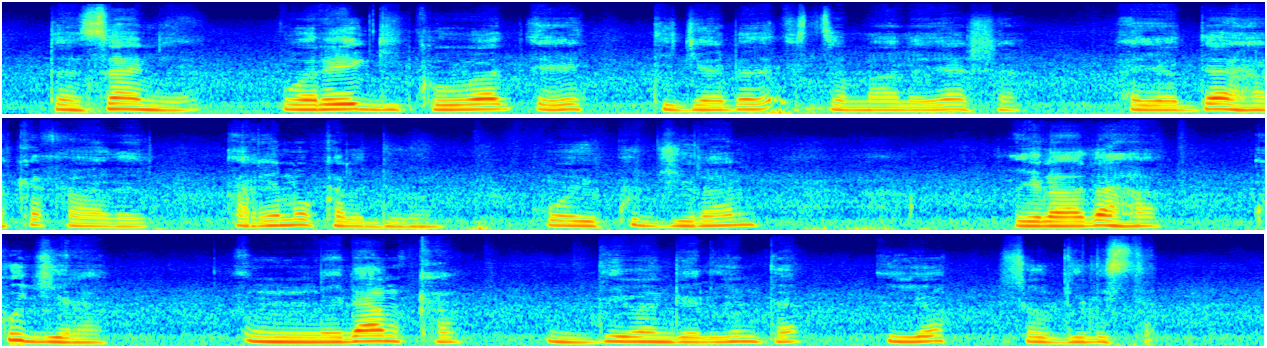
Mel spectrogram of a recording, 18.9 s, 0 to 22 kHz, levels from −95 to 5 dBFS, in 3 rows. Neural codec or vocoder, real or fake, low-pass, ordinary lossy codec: codec, 44.1 kHz, 7.8 kbps, Pupu-Codec; fake; 19.8 kHz; Opus, 64 kbps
